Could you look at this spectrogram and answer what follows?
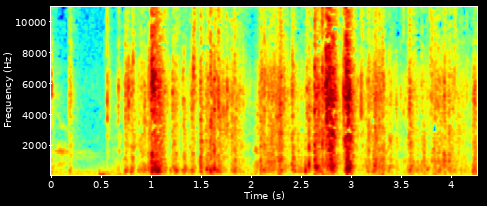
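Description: Packaging crinkling and rustling in irregular flurries as hands rummage through a box of wrapped gifts and handle the items. It is loudest about a second in and again near three seconds.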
